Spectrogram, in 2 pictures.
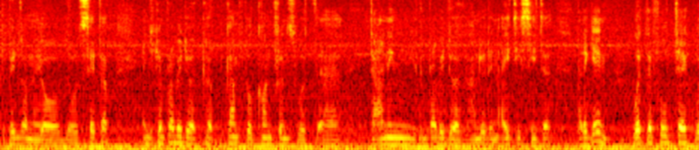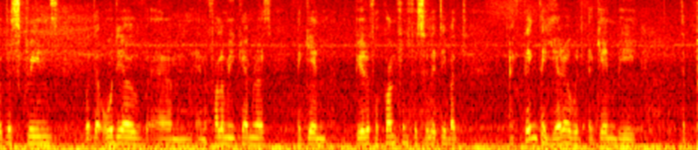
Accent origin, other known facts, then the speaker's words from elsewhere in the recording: South Africa; accent: strong Afrikaans; my strong Afrikaans accent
